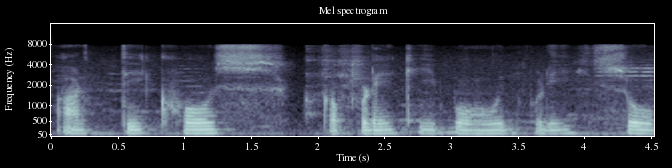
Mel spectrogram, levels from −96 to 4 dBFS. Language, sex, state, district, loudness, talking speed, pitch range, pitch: Hindi, male, Madhya Pradesh, Dhar, -22 LUFS, 80 wpm, 105-110 Hz, 105 Hz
